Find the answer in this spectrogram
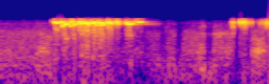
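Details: Very tame robin living alone in a garden centre, singing close by: a bright, high, twittering phrase lasting about a second, a pause, then a shorter high burst at the end over a low indoor murmur.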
